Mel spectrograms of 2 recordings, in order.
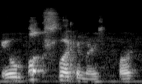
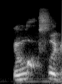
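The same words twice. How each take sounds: First: Said in the usual way. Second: The voice cracks partway through; a sudden crack in the voice. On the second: Real, not acted. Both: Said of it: "That was quite a voice crack".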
